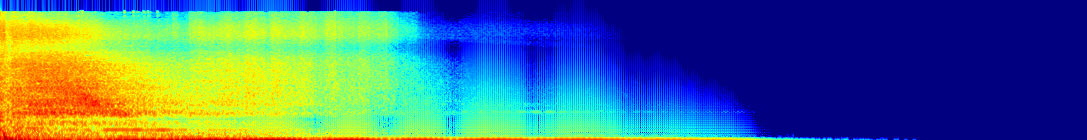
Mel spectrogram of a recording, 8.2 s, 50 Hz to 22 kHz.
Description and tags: Spell explosion 2
Heavily relying on granular synthesis and convolution
impact, wizard, explosion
